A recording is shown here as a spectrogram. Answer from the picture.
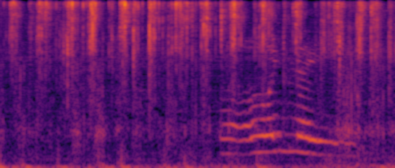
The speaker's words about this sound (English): Keys.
